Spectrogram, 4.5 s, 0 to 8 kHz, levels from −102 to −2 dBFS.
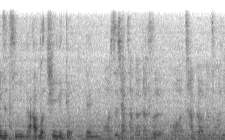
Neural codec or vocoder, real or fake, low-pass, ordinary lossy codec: none; real; 7.2 kHz; none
